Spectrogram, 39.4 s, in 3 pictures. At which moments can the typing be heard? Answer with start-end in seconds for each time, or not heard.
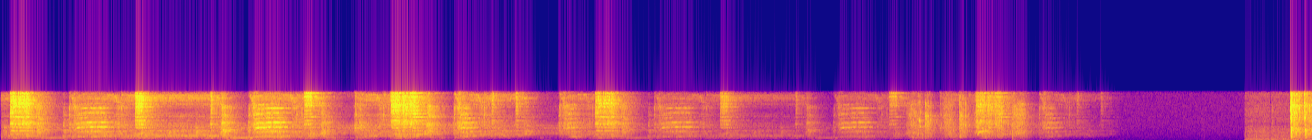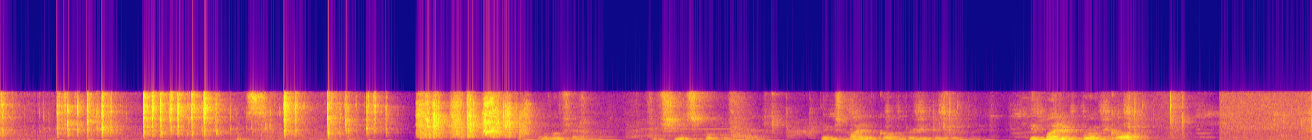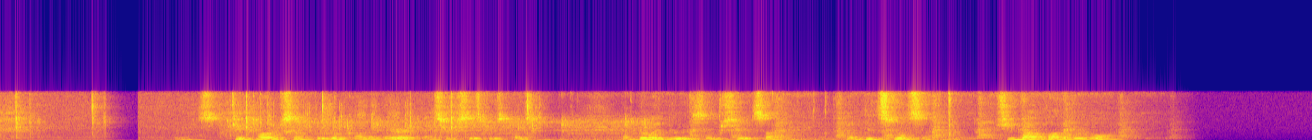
12.4-17.1, 24.6-36.5.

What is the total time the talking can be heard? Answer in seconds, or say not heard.
16 s.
